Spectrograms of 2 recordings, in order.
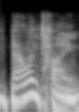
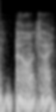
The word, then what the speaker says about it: Ballanti: so tell me like valentine that's that's the way you say it right yeah you got it okay valentine so i know how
